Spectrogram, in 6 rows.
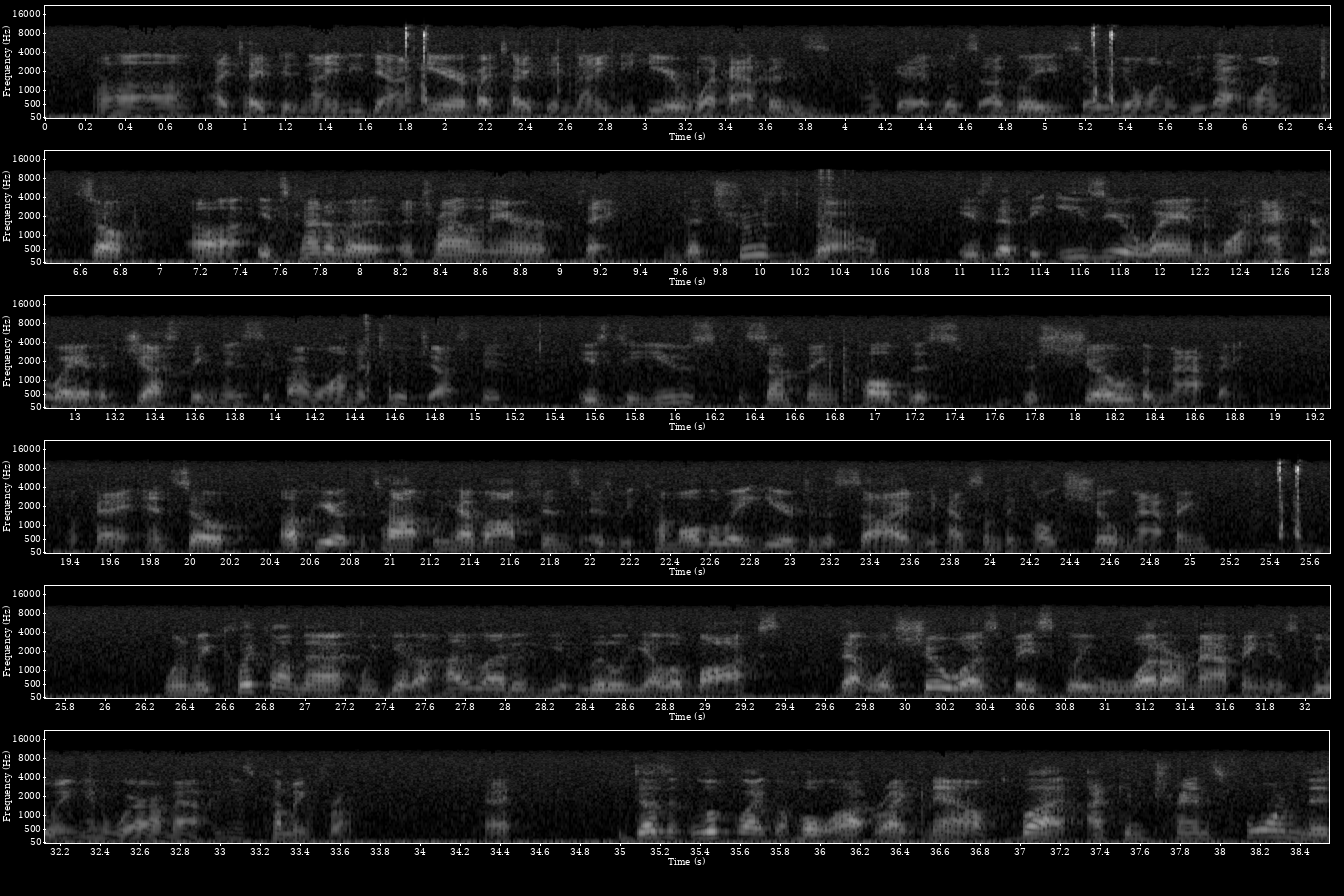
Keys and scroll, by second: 0.5 Tab, 2.7 0, 3.2 Tab.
